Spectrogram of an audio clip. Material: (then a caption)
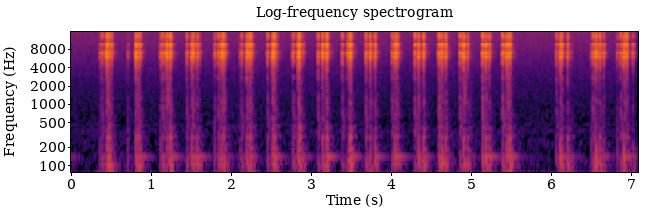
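Glass. Fingertips of both hands tap on a clear glass jar full of gummy candies, producing a quick, uneven run of soft, bright taps that die away almost instantly. A steady low hum sits underneath the tapping.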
